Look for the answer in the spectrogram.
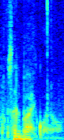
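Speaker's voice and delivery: playful whisper to the camera. Real, not acted. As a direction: whisper it like a secret aside. Teacher jokes about being naughty.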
